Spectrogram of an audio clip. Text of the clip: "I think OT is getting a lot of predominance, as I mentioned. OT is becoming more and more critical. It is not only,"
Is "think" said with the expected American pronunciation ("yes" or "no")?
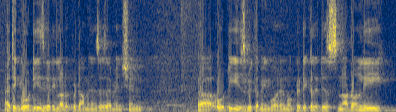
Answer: no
